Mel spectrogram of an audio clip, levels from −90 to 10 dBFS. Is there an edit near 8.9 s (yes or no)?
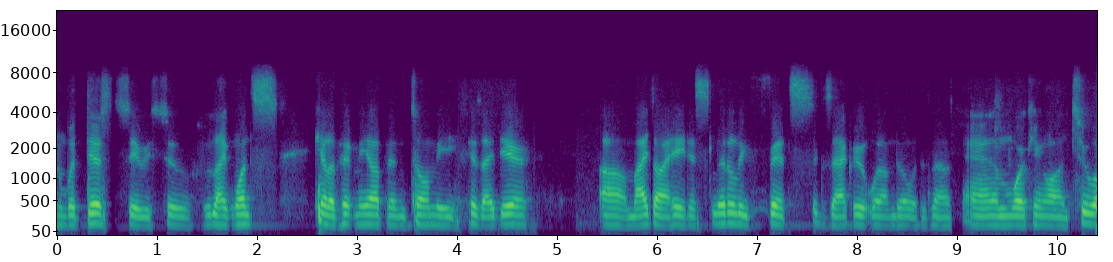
yes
